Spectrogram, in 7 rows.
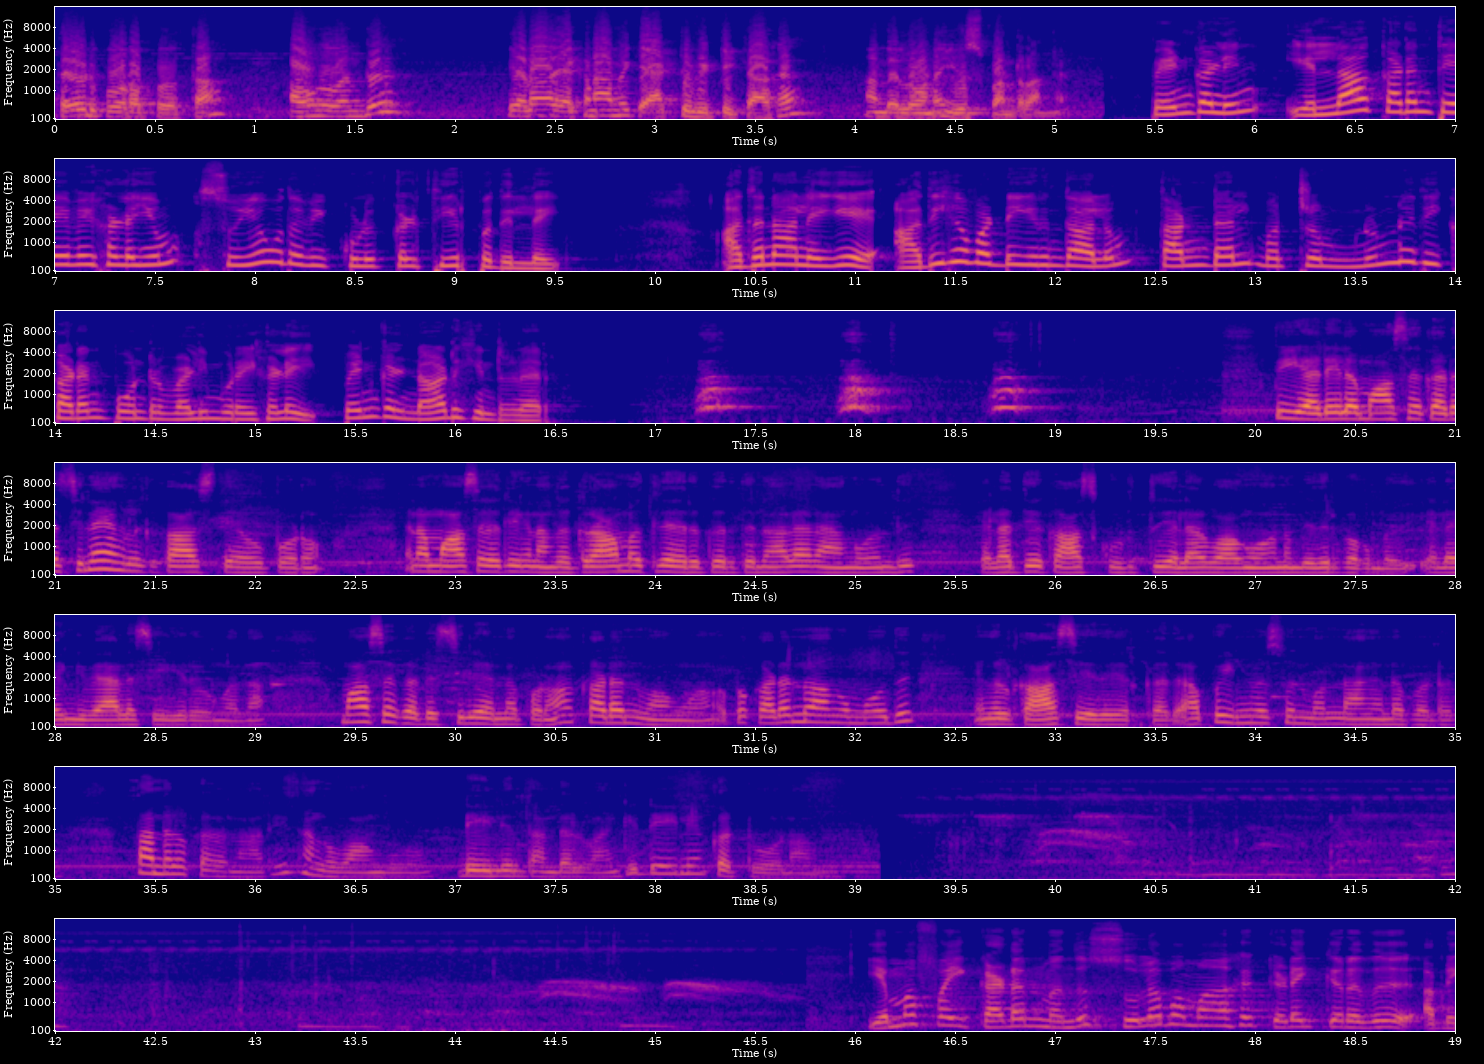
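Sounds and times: dog barking: 17.2 - 19.1
animal call: 39.4 - 45.8.

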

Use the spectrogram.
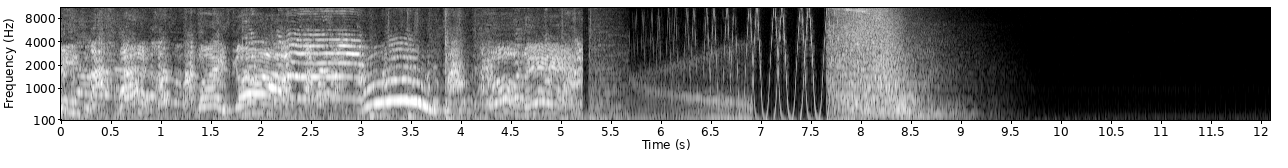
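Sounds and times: man laughing loudly: 0.0 - 5.2.

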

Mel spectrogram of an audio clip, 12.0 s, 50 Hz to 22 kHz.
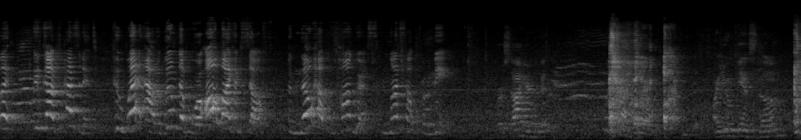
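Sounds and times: person coughing: 9.1 - 10.3.

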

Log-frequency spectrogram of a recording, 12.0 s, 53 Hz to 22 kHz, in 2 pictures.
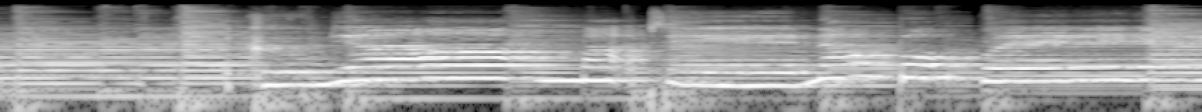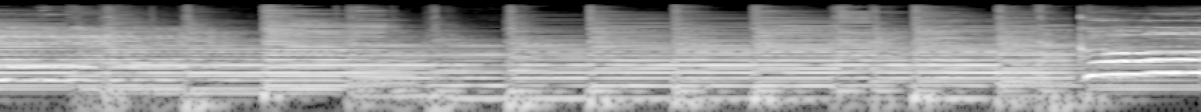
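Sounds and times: guitar accompaniment: 0.0 - 12.0
woman singing pop song: 1.0 - 7.3, 11.2 - 12.0.

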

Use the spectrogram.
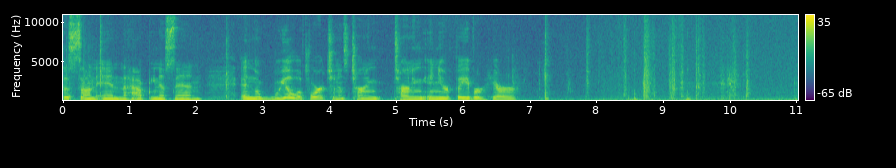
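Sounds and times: cards clicking and sliding: 7.2 - 10.4.

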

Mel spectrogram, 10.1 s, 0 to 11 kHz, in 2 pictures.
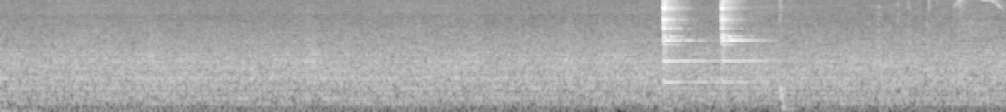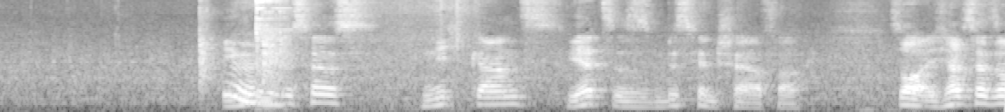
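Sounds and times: spoon clinking on a glass: 3.3 - 3.9.

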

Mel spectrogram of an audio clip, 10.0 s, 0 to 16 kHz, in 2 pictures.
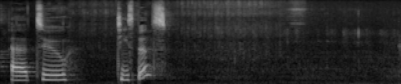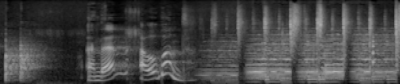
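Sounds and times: seeds poured into food processor: 0.6 - 3.9
kitchenware clatter: 5.0 - 5.6.

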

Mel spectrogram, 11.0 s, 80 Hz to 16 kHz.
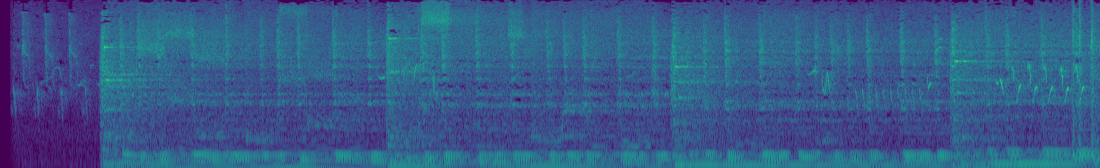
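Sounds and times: bird chirps: 0.1 - 1.6, 3.0 - 11.0
music with sustained tones: 1.0 - 11.0.

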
